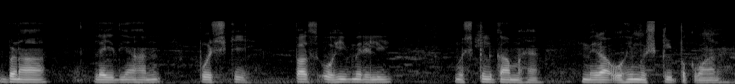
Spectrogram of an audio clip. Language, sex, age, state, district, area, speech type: Punjabi, male, 18-30, Punjab, Amritsar, rural, spontaneous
